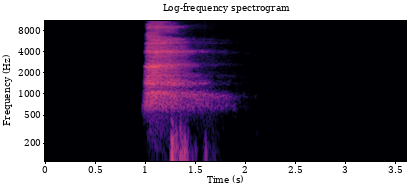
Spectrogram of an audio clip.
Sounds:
Sigh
